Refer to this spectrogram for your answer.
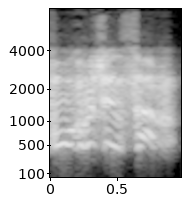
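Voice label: Serbian aircraft damaged mood high, speech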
